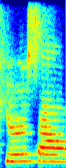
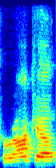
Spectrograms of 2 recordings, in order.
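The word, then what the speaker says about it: Curaçao: Is it actually pronounced curacao or is it pronounced? Yeah, I've heard curacao, I've heard Caraca, but I think it's curacao.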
